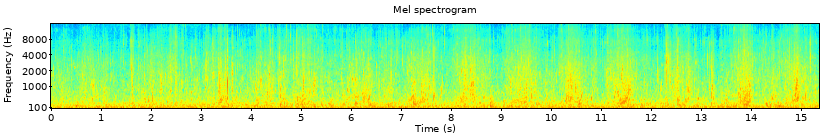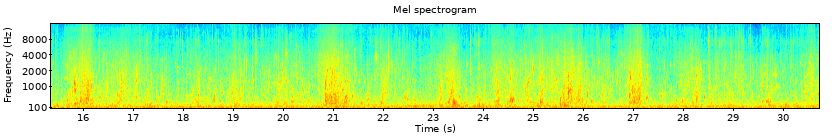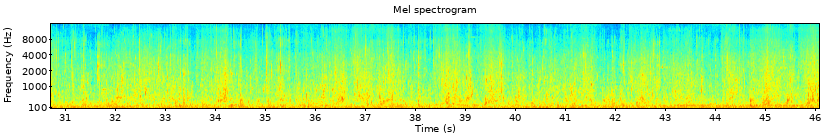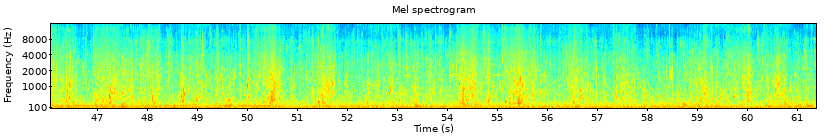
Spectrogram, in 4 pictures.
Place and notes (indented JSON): {
  "title": "Red Flynn Dr, Beacon, NY, USA - Hudson River at Beacon Sloop Club",
  "date": "2017-10-05 14:30:00",
  "description": "Sounds of the Hudson River at Beacon Sloop Club. Zoom H6",
  "latitude": "41.51",
  "longitude": "-73.99",
  "altitude": "1",
  "timezone": "America/New_York"
}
